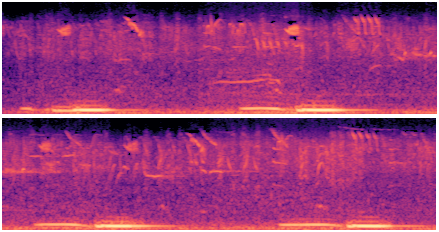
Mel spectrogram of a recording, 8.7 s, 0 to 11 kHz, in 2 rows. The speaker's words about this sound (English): Here's the deep, booming call of a bittern recorded in Norfolk, England. This is in 1966.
